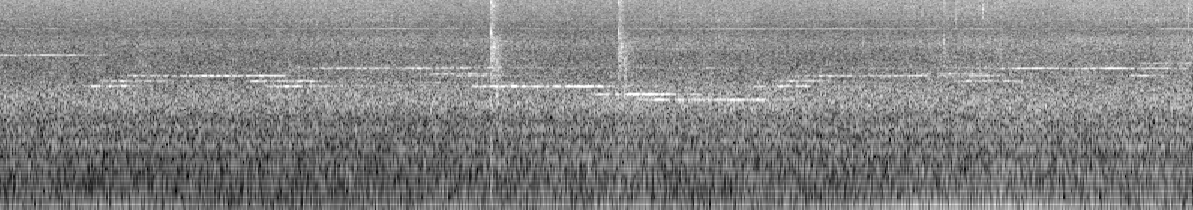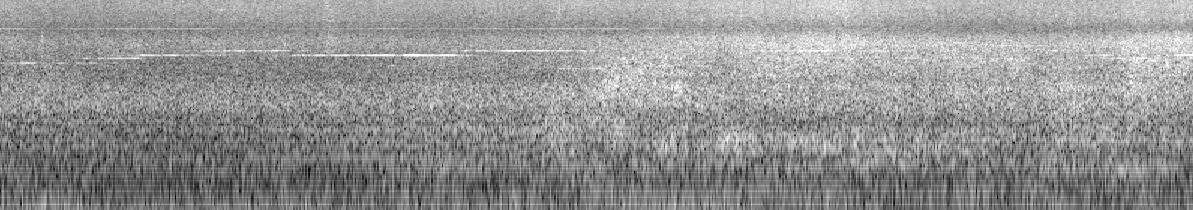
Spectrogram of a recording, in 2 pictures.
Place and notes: refrath, kornstrasse, alteisenhändlerwagen
die elektronische melodie des alteisenhändlers bei der fahrt durch das angrenzende viertel, morgens
abschliessend flugzeugüberflug
soundmap nrw:
social ambiences - topographic field recordings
